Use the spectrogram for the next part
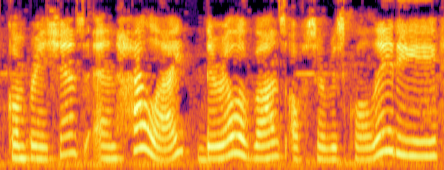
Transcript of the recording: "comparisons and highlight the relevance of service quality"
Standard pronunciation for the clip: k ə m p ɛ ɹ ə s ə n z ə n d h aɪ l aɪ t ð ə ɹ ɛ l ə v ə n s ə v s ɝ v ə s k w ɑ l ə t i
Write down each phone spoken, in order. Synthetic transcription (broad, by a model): k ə m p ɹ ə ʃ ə n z ə n d h aɪ l aɪ t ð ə ɹ ɛ l ə v ə n s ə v s ɝ v ə s k w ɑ l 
